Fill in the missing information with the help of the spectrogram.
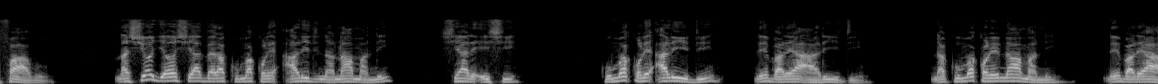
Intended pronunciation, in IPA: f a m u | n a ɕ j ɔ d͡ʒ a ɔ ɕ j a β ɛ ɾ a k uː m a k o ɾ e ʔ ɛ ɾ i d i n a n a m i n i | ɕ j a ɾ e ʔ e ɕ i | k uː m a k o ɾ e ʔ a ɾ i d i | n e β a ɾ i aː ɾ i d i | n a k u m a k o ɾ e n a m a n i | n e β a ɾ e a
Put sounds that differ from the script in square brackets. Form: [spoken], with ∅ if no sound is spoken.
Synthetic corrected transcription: f a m u | n a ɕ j ɔ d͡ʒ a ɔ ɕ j a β ɛ ɾ a k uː m a k o ɾ e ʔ [a] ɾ i d i n a n a m [a] n i | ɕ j a ɾ e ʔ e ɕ i | k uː m a k o ɾ e ʔ a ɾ i d i | n e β a ɾ [e] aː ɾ i d i | n a k u m a k o ɾ e n a m a n i | n e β a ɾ e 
